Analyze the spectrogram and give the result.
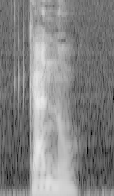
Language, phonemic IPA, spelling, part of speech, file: French, /ka.no/, canot, noun, Fr-canot.ogg
- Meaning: 1. dinghy (small boat) 2. canoe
